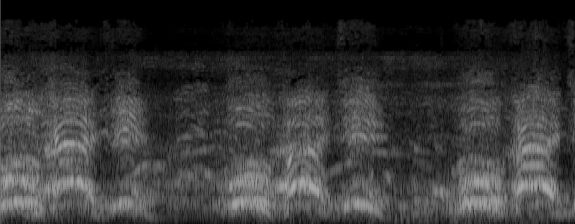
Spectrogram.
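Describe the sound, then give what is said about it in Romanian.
A large crowd of striking workers at a state enterprise in Minsk chants the shouted word 'leave' at Lukashenko in unison, repeating it three times in a steady rhythm, each loud burst followed by a brief dip before the next. “În timp ce Lukashenko a încercat să răspundă întrebărilor, muncitorii i-au strigat: pleacă!”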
